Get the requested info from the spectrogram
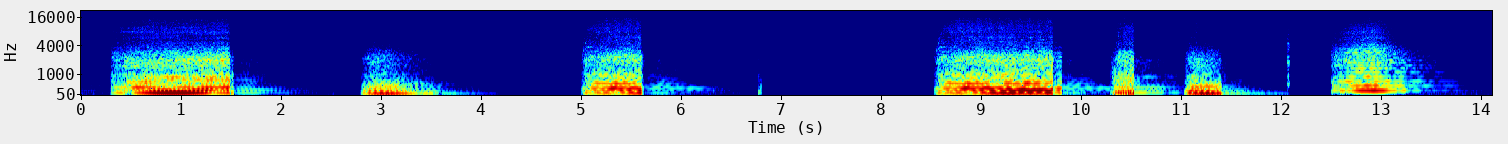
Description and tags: These are string samples used in the ccMixter track, Corrina (Film Noir Mix)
